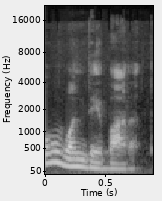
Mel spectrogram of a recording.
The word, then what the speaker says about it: Vande Bharat: So should we pronounce it as F sound or as V sound? Now Vande Bharat is not a German word. It is an Indian word. In Indian language, we say it as whatever, Telugu, Hindi, whatever the language is, we say it as Vande Va. So that's how Vande Bharat. That is the pronunciation of that particular word.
